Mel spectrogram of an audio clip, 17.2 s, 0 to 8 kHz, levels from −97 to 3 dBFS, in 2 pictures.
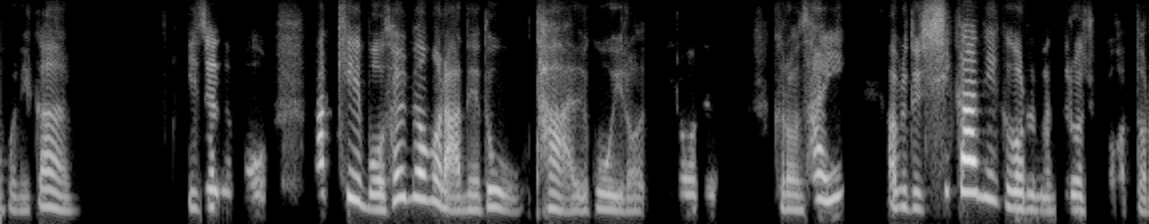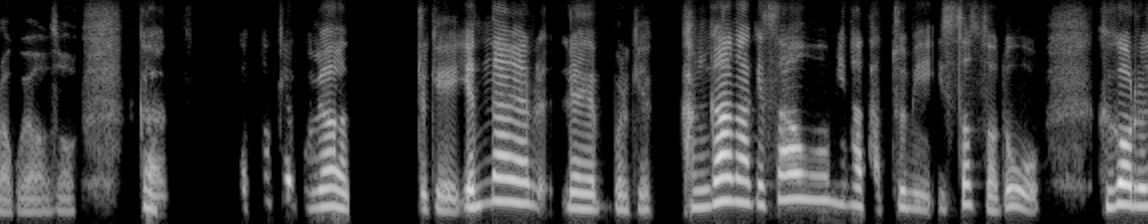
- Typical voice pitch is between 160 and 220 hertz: No, high, 235 Hz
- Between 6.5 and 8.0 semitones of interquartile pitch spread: Yes, wide, 7.2 semitones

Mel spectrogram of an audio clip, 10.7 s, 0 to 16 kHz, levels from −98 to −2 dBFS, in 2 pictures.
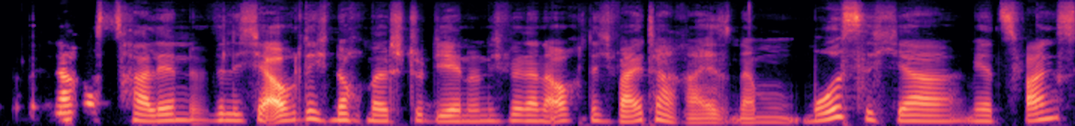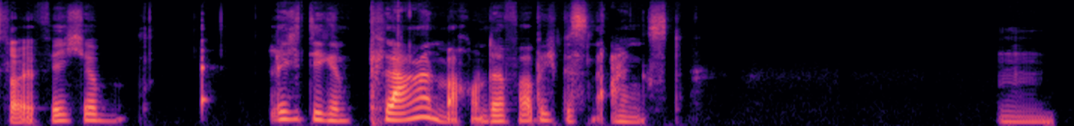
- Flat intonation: No, average, 3.2 semitones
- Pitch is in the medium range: Yes, medium, 175 Hz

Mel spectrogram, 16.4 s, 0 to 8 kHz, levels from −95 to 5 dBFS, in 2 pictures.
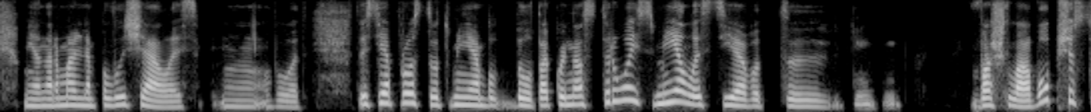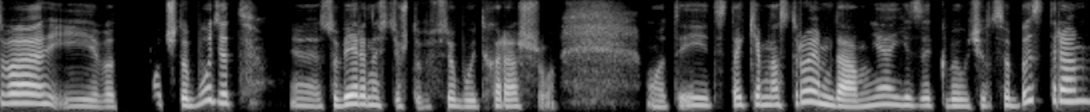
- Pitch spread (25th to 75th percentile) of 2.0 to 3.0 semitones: No, average, 4.4 semitones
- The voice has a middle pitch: No, high, 195 Hz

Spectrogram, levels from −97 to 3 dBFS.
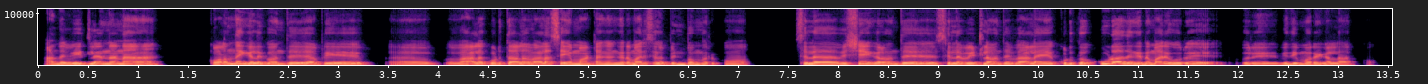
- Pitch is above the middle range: No, low, 130 Hz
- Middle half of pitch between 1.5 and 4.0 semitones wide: No, average, 4.5 semitones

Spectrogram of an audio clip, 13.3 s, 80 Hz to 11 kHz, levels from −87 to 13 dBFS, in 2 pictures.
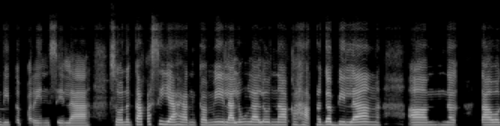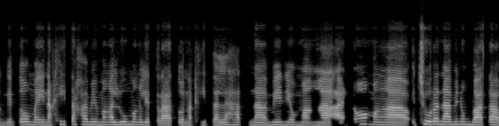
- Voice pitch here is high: Yes, high, 225 Hz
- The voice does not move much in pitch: Yes, narrow, 1.7 semitones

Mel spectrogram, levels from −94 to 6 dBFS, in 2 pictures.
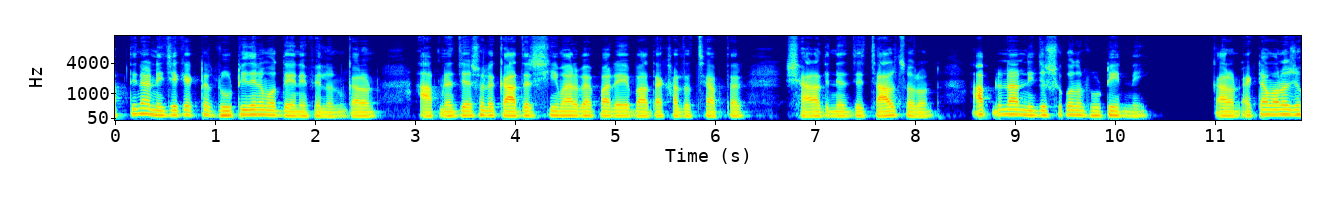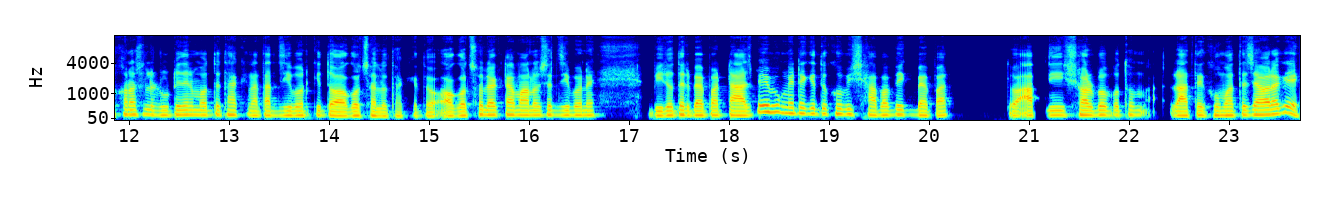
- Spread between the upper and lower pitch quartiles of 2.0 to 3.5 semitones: Yes, average, 2.7 semitones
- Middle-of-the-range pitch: No, low, 130 Hz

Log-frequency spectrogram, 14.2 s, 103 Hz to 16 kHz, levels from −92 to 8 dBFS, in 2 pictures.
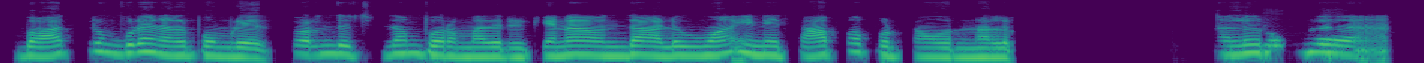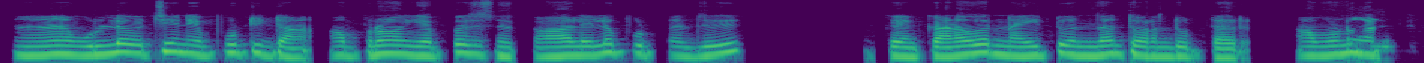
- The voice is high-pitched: Yes, high, 195 Hz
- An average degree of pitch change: No, narrow, 2.2 semitones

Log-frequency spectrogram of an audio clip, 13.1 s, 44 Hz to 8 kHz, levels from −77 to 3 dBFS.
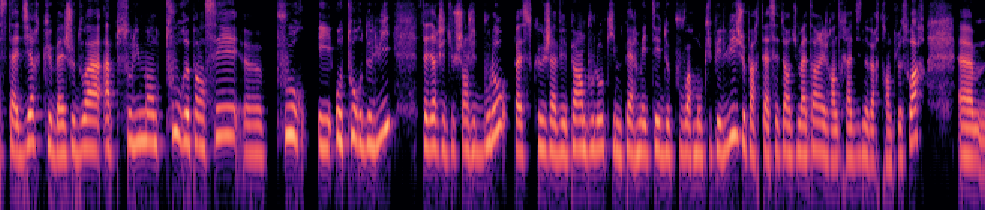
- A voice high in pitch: Yes, high, 195 Hz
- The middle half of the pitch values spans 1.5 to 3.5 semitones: No, average, 4.2 semitones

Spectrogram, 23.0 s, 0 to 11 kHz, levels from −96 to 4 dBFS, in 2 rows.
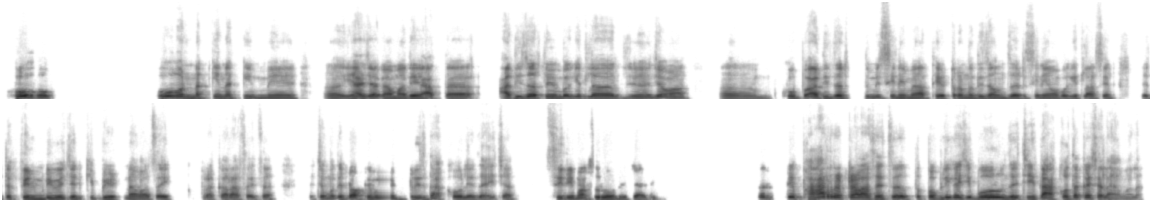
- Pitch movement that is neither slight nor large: Yes, average, 3.8 semitones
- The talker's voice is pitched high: No, low, 125 Hz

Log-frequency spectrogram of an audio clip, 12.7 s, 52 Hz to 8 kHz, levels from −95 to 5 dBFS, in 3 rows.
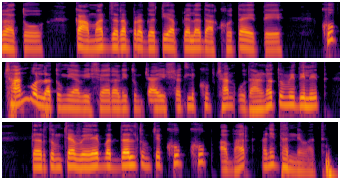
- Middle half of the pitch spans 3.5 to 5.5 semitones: Yes, average, 4.1 semitones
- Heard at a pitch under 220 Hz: Yes, medium, 140 Hz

